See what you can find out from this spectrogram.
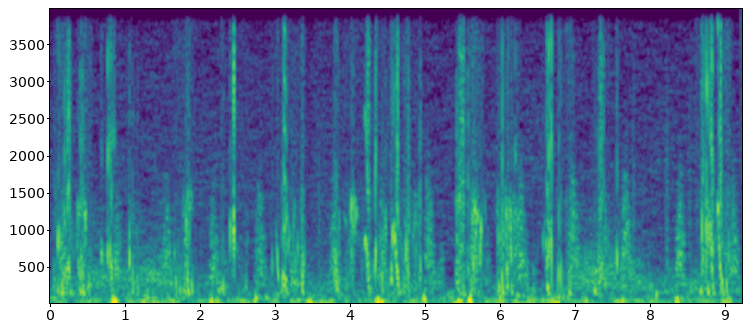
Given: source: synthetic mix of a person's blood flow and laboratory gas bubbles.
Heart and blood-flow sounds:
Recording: Doppler ultrasound of blood flow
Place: subclavian vein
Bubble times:
0.00-0.04 s: bubbles
0.07-0.58 s: bubbles
0.70-0.90 s: bubbles
1.05-1.25 s: bubbles
1.66-1.97 s: bubbles
2.28-2.37 s: bubbles
2.42-2.67 s: bubbles
2.96-3.43 s: bubbles
3.79-3.89 s: bubbles
3.92-4.38 s: bubbles
4.42-4.98 s: bubbles
5.42-5.84 s: bubbles
5.97-6.30 s: bubbles
6.58-7.01 s: bubbles
7.23-7.48 s: bubbles
7.55-7.62 s: bubbles
8.62-9.12 s: bubbles
From the record:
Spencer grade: 3 (all of the cardiac periods contain showers or single bubble signals, but not dominating or overriding the cardiac motion signals)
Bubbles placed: anywhere in the cardiac cycle

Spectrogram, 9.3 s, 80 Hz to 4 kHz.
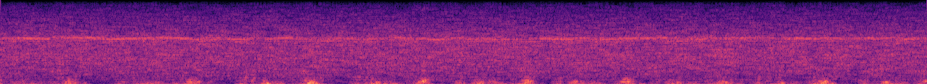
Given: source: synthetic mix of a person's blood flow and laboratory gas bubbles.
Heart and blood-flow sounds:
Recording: Doppler ultrasound of blood flow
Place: precordium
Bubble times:
no bubbles
From the record:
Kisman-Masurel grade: 000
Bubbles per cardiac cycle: 0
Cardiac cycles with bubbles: 0%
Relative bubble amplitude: no bubbles discernible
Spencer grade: 0 (complete lack of bubble signals)

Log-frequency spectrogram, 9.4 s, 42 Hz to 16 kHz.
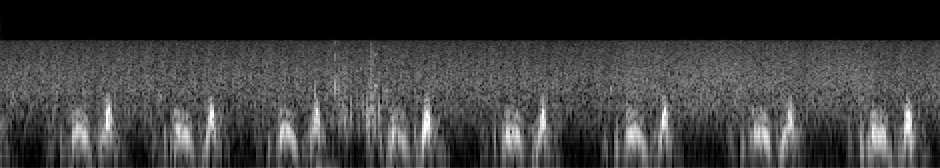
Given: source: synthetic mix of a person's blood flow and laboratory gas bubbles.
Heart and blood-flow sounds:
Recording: Doppler ultrasound of blood flow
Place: precordium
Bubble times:
3.13-3.18 s: bubbles
3.31-3.90 s: bubbles
From the record:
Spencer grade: 1 (occasional bubble signal discernible with the cardiac motion signal, with majority of cardiac periods free of bubbles)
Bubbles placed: only in the low amplitude regions of the cardiac cycle

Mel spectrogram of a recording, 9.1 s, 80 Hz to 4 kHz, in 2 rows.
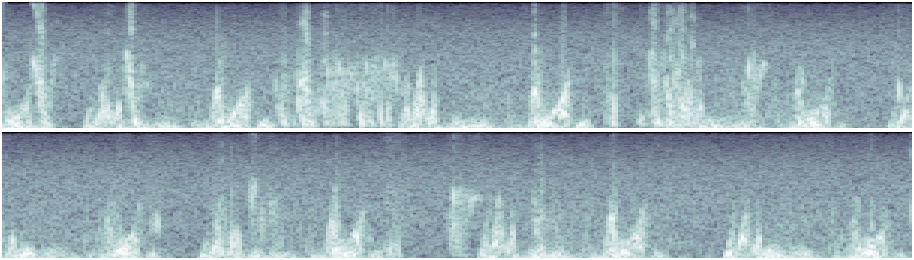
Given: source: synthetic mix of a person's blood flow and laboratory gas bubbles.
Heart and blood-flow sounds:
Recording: Doppler ultrasound of blood flow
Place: precordium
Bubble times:
0.11-0.28 s: bubbles
0.47-0.73 s: bubbles
1.33-2.03 s: bubbles
2.10-2.20 s: bubbles
2.99-3.10 s: bubbles
3.16-3.50 s: bubbles
3.68-3.83 s: bubbles
4.44-4.52 s: bubbles
5.11-5.18 s: bubbles
5.26-5.36 s: bubbles
5.58-5.95 s: bubbles
6.44-6.56 s: bubbles
6.76-6.95 s: bubbles
7.17-7.36 s: bubbles
9.05-9.11 s: bubbles
From the record:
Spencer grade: 3 (all of the cardiac periods contain showers or single bubble signals, but not dominating or overriding the cardiac motion signals)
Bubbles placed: only in the low amplitude regions of the cardiac cycle

